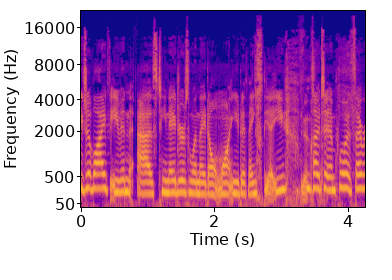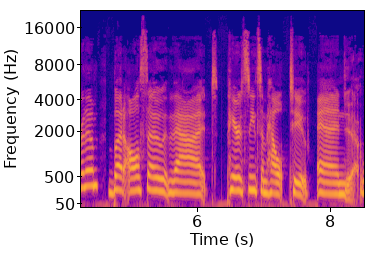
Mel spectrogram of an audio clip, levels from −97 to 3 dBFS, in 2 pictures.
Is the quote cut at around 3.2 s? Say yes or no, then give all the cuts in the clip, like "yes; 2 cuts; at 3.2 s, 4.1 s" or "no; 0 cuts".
no; 3 cuts; at 4.6 s, 6.3 s, 7.5 s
